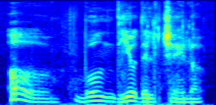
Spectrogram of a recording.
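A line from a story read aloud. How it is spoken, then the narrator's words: Muttering. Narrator (Italian): borbottò soltanto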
